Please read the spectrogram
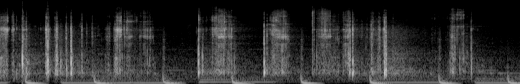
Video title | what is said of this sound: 1000만원 아낄수 있는 방법!! 디젤차 오너라면 무조건 알고 있어야할 상식!! | 소리가 나죠 단단합니다 벽돌 같은 구조로 생겼어요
